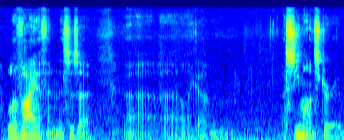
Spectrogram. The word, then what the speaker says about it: Leviathan: note lesson I think in English is pronounced Leviathan this is a sea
